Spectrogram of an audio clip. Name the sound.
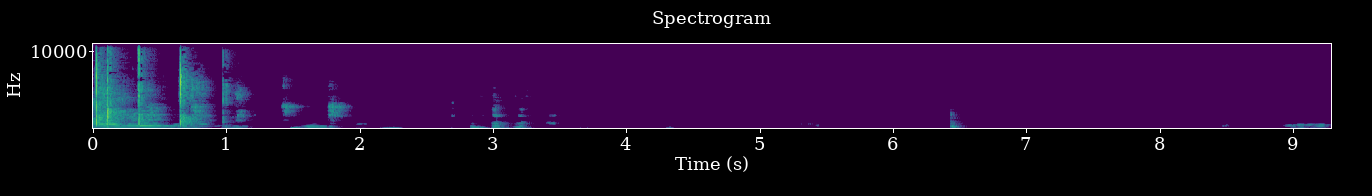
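audience clapping hands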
